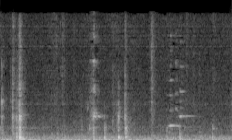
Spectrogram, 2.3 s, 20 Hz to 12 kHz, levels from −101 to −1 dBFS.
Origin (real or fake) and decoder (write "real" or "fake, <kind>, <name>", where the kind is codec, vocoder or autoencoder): fake, vocoder, BigVGAN v2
